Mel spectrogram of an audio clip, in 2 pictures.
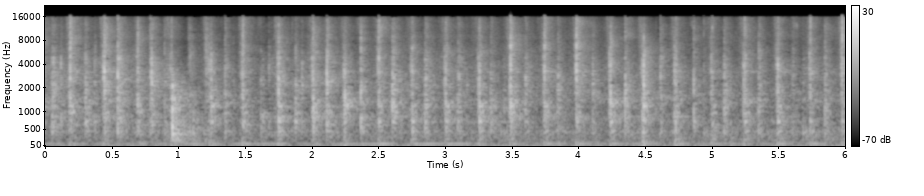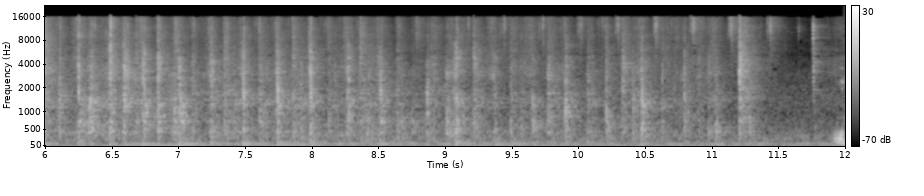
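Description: A deck of tarot cards being shuffled by hand: a rapid, steady run of small card clicks that thins out and stops near the end.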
